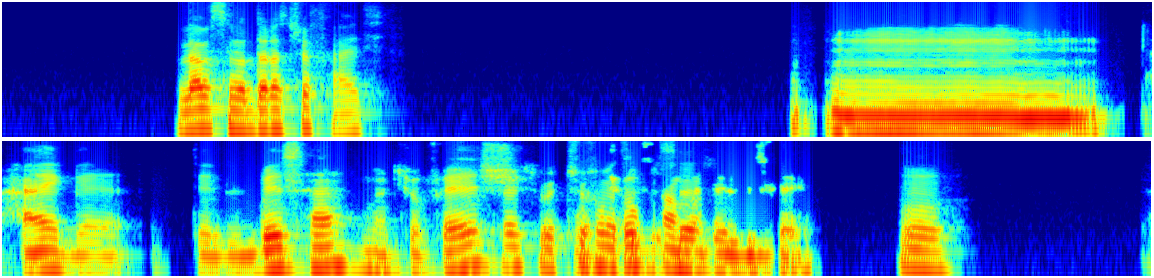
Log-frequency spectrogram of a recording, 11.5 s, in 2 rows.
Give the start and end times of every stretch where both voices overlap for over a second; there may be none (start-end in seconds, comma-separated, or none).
8.0-9.3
